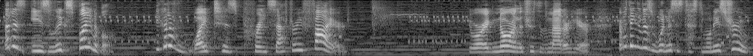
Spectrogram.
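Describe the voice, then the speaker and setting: A woman's voice: high-pitched, big pitch swings, brisk, a bit bright, faint music behind. A woman voicing an arrogant older male prosecutor who speaks in a clipped, scornful way.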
